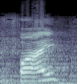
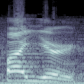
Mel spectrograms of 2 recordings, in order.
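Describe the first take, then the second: First: The word ends in an ah-like vowel, no r. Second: The word ends with an audible r sound. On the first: "Se for britânico é fire" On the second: "se é americano, é, ... É er, fire"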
